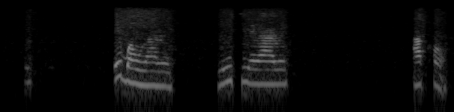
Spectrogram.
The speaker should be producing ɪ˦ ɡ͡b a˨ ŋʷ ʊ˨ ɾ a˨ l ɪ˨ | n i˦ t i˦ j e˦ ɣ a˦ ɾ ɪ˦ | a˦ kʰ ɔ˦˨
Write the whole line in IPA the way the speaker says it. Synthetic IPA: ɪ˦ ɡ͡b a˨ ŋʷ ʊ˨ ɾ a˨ ɾ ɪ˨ | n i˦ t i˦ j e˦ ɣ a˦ ɾ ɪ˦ | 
